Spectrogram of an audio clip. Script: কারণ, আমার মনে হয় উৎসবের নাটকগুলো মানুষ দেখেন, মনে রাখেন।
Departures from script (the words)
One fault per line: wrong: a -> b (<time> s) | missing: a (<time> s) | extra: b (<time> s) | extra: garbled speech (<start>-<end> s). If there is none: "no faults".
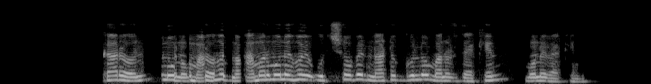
extra: garbled speech (1.6-2.4 s)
